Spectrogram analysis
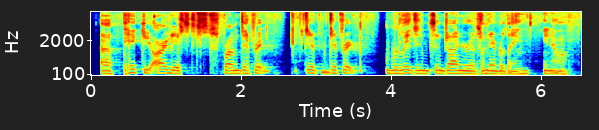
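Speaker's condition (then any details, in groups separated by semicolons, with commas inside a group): Cerebral palsy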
